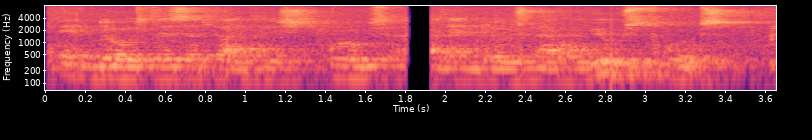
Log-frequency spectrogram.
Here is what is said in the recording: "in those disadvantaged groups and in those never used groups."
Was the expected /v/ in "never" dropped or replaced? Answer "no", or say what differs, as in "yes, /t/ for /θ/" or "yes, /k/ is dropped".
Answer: yes, /v/ is dropped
